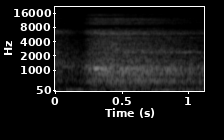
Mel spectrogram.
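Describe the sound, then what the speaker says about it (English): A deep inhale followed by a big exhale during a wake-up yoga session, one slow breath cycle of steady breathy air lasting about a second, close and alone. "Deep breath in, big exhale."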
